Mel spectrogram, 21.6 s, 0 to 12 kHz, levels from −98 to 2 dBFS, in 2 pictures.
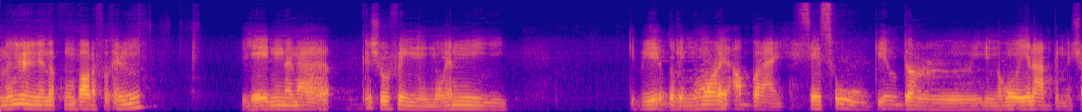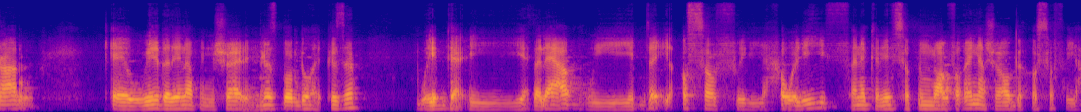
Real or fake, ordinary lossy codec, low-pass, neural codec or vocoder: fake; none; 10.8 kHz; codec, 24 kHz, 0.9 kbps, WavTokenizer, medium music audio release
